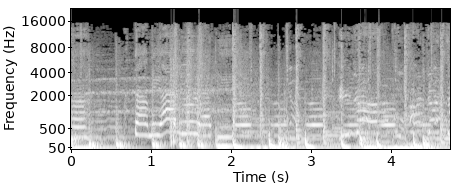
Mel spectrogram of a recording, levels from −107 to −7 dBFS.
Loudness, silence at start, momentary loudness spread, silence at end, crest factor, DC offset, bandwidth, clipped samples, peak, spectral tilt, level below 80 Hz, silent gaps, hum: -11 LUFS; 0 s; 4 LU; 0 s; 8 dB; under 0.1%; 16 kHz; under 0.1%; 0 dBFS; -5 dB/octave; -12 dBFS; none; none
